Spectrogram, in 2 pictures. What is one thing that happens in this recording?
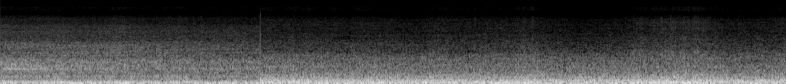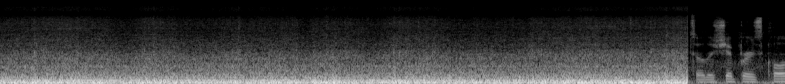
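A truck engine rumbles loudly and steadily from inside the cab.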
